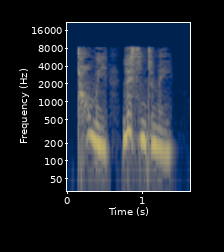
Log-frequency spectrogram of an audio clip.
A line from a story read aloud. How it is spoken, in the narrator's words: I said anxiously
